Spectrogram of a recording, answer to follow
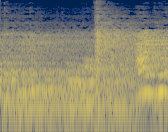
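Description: Badminton racket striking a shuttlecock hard, a sharp crack about a second in, then a louder, longer sound near the end, over the murmur of a busy badminton hall.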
